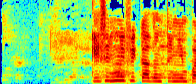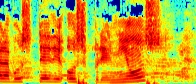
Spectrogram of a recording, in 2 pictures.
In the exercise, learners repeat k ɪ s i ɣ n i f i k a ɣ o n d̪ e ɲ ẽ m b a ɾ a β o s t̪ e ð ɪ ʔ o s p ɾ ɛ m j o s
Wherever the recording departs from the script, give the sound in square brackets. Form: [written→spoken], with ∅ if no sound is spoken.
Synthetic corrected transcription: k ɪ s i ɣ n i f i k a [ɣ→ð] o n [d̪→t̪] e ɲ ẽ m [b→p] a ɾ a β o s t̪ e ð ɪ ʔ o s p ɾ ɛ m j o s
